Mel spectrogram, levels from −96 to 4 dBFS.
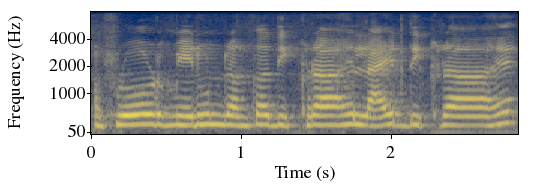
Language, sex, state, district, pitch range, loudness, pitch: Hindi, female, Chhattisgarh, Kabirdham, 225-235 Hz, -13 LUFS, 230 Hz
